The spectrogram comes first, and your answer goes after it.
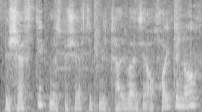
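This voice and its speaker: A man's voice: mid-range voice, animated, moderate pace, a little mellow, a little hiss or hum. A man in his forties with a Bavarian accent, telling a personal story bluntly and reflectively, with many fillers, filmed at close range on a sofa at home. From southern Germany. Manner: blunt, rambling, frequent fillers. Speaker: vlogger. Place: living room, seated on a leather sofa. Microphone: fixed camera at close range.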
